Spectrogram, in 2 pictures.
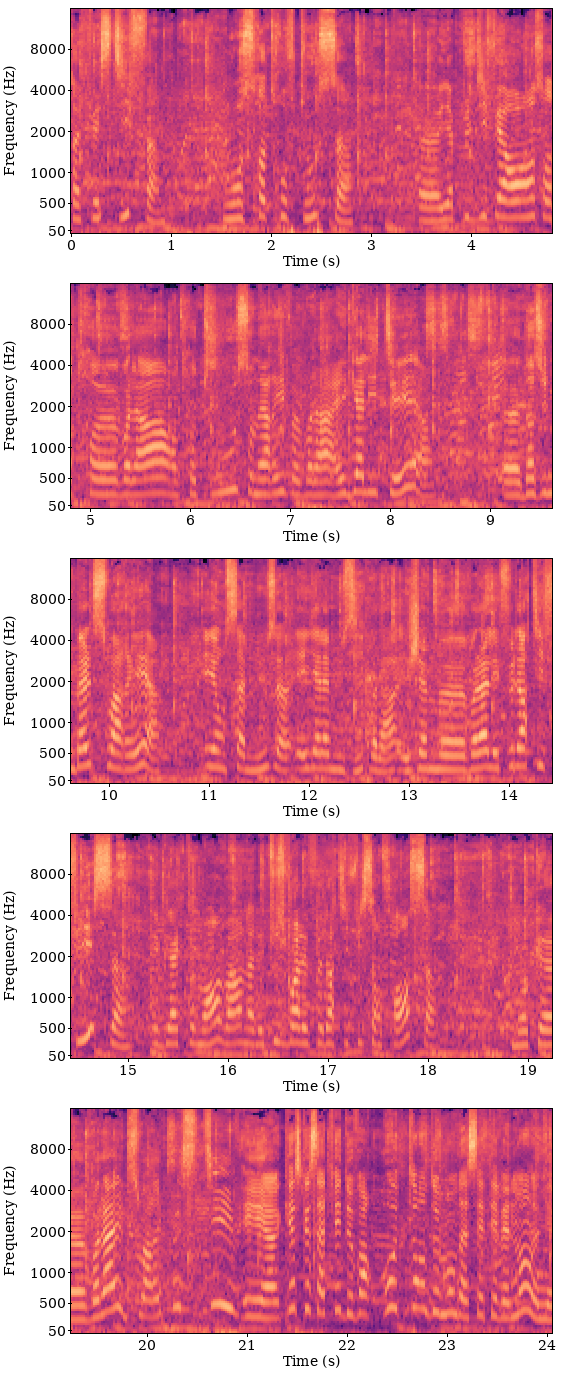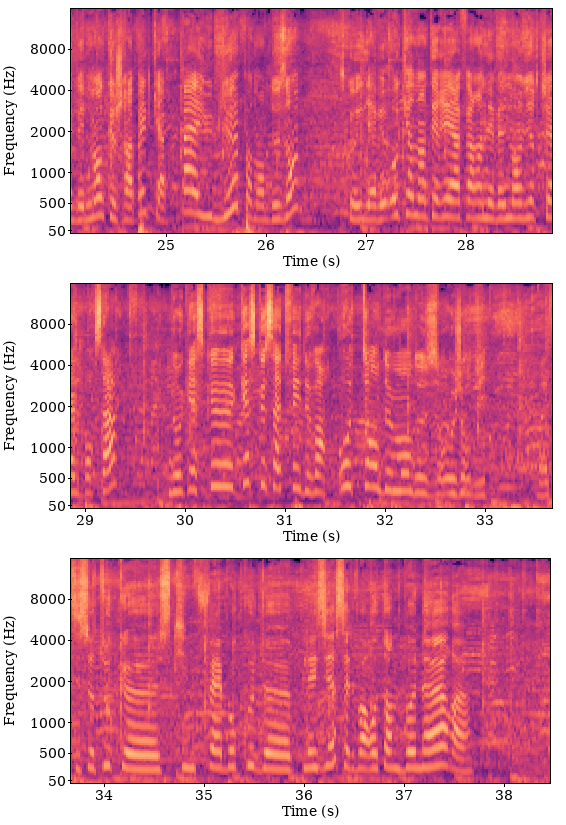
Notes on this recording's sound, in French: Et cette dernière n'a pas hésité à tendre son micro aux personnes qu'elle a croisé, afin de récolter les témoignages de tous ces francophones et francophiles, qui s'étaient déplacés au Cabana Pool Bar à l'occasion de cette soirée. Choqfm 105.1 était à l'événement Bastille Day d'Apéro Chic ! Et cette dernière n'a pas hésité à tendre son micro aux personnes qu'elle a croisé, afin de récolter les témoignages de tous ces francophones et francophiles, qui s'étaient déplacés au Cabana Pool Bar à l'occasion de cette soirée.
